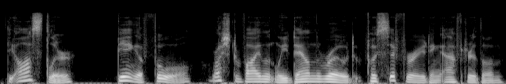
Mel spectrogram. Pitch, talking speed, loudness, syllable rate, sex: 115 Hz, 155 wpm, -17 LUFS, 4.9 syllables/s, male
